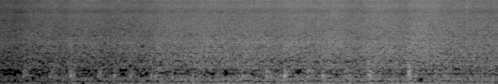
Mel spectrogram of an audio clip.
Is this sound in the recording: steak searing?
yes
